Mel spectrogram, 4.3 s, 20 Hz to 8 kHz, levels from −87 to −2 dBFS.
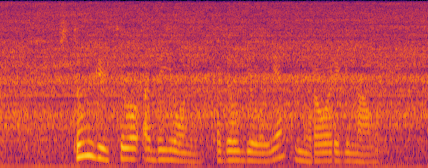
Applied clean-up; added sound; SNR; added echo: none; Domestic sounds, home sounds; 0 dB; none.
